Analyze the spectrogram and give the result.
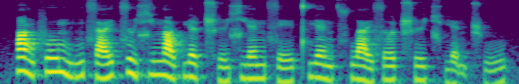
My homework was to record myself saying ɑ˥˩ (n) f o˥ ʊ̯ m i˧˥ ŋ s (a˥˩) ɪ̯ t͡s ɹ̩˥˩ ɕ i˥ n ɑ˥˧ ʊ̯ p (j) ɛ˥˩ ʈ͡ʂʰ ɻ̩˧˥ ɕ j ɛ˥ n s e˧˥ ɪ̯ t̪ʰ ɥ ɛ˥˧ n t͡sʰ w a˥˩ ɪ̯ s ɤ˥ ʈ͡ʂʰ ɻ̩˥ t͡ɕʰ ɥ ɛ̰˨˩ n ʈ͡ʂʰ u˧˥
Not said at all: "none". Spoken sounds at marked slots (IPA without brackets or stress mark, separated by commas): ŋ, a˧˥, ɥ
